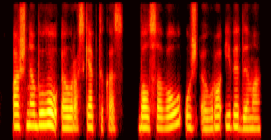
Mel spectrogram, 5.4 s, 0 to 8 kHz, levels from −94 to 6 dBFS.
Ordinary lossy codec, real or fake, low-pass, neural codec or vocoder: MP3, 48 kbps; fake; 7.2 kHz; codec, 16 kHz, 0.7 kbps, FocalCodec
